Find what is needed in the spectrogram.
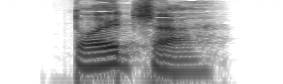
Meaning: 1. German (male or unspecified) 2. inflection of Deutsche: strong genitive/dative singular 3. inflection of Deutsche: strong genitive plural
- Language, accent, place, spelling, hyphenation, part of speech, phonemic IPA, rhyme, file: German, Germany, Berlin, Deutscher, Deut‧scher, noun, /ˈdɔɪ̯t͡ʃɐ/, -ɔɪ̯t͡ʃɐ, De-Deutscher.ogg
